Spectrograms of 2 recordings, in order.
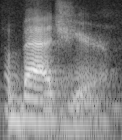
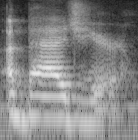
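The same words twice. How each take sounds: First: The d and y merge into a j sound. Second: The same.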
